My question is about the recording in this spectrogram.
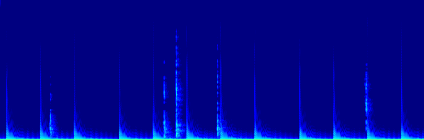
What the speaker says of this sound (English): this kick is basically just the TRX BD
